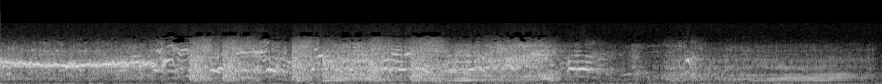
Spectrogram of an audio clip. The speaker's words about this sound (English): Oh, but we struck one of them. I felt the car hit him.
